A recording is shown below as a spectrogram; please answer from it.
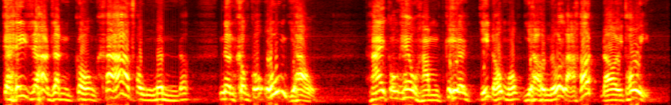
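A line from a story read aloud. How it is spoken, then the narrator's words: Loud laughter. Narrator (Vietnamese): Tư Đồ Hạnh cười to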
